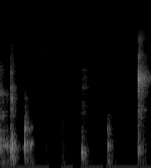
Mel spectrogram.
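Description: Quiet handling of paper notes: a few faint, scattered clicks and rustles as a page is turned.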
